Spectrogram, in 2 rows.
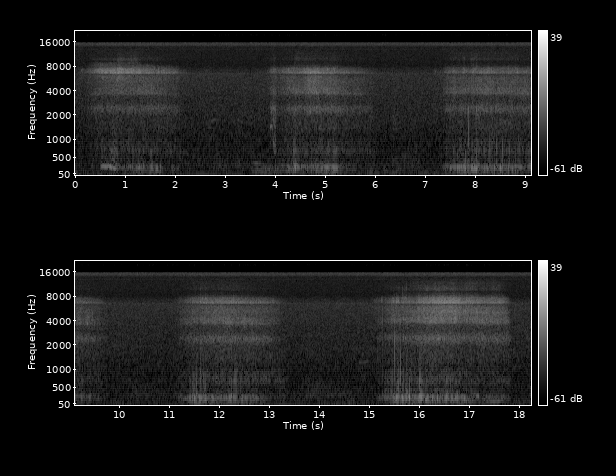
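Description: Slow, regular rattling snores on each breath, five over about 18 seconds (roughly 16 breaths a minute), with quiet pauses between.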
